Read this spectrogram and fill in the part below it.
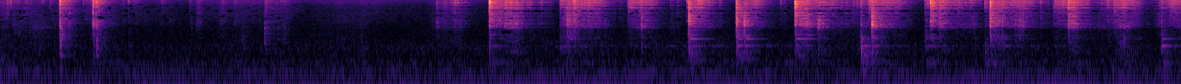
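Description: Fenugreek seeds and cumin dry roasting in a pan for sambar masala, a quiet start followed by rhythmic metallic scraping and clinking of a spoon against the pan, close up.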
